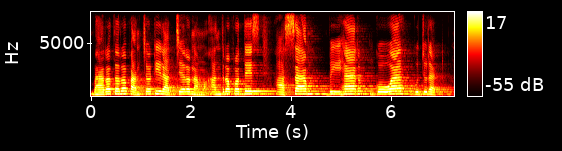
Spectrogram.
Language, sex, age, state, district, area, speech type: Odia, female, 30-45, Odisha, Khordha, rural, spontaneous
